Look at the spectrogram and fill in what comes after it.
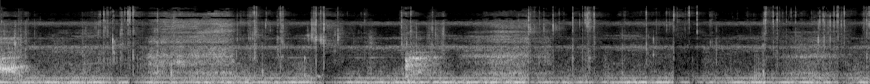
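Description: Sea shrimp being eaten: wet squishing and crackling of shells and flesh being bitten and chewed, in quick irregular clicks.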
